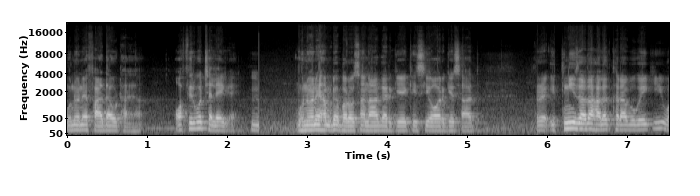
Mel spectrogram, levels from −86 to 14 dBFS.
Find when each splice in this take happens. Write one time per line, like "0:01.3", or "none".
0:02.2
0:05.9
